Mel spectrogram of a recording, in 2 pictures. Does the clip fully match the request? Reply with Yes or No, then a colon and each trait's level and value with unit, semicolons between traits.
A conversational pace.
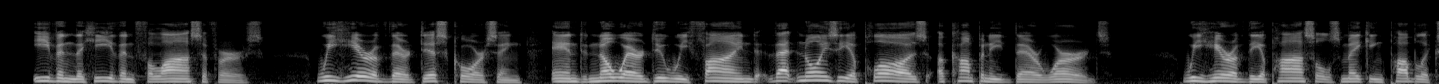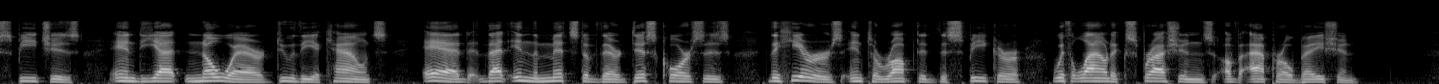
No: slow, 110 wpm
